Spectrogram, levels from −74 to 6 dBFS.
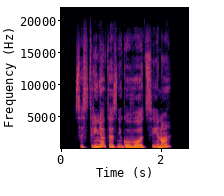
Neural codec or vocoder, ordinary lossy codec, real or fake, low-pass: vocoder, 44.1 kHz, 128 mel bands every 256 samples, BigVGAN v2; none; fake; none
